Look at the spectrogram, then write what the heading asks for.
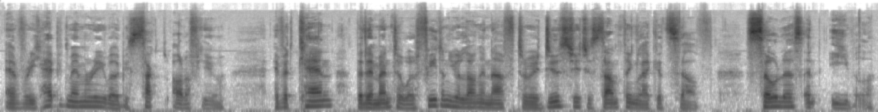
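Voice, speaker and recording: Man acting a gentle, weary wizard teacher with mellow voice. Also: medium pitch, a little hiss or hum, lightly acted. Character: Lupin, gentle weary male wizard teacher, grave and reassuring. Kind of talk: audio drama acting.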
